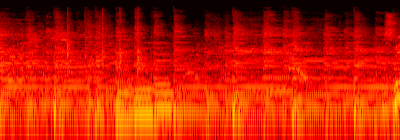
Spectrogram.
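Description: Acoustic guitar strummed through a song's opening chords, with a male voice starting to sing at the very end.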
